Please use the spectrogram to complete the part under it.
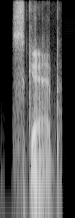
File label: "skep", British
